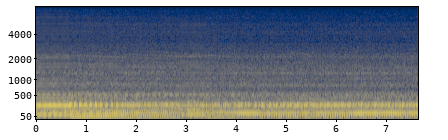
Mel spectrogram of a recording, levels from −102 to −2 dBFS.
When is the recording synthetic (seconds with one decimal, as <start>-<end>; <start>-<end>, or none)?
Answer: 0.0-0.7; 2.9-3.4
